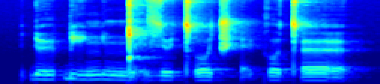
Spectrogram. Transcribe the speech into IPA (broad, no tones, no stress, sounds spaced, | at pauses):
ɗ ʉ ɓ i ŋ i ŋ͡ǃ ḛ z ʉ tʼ o t͡ʃʼ ɛ̰ k o tʼ œ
